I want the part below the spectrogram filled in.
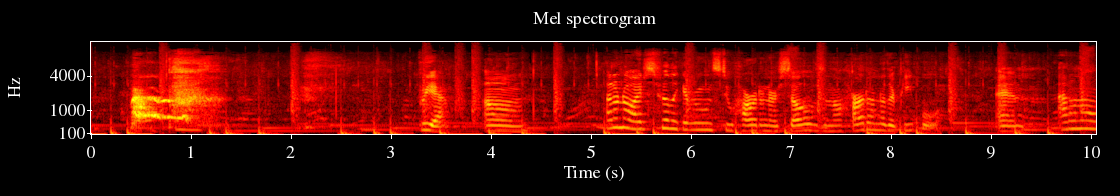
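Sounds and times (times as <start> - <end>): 
dog barking: 0.4 - 1.1
speech: 3.4 - 4.4, 5.2 - 10.0.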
